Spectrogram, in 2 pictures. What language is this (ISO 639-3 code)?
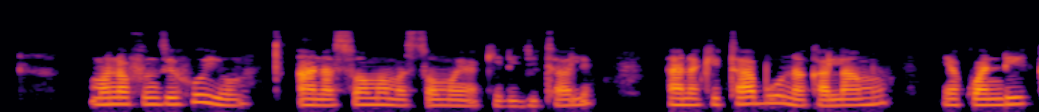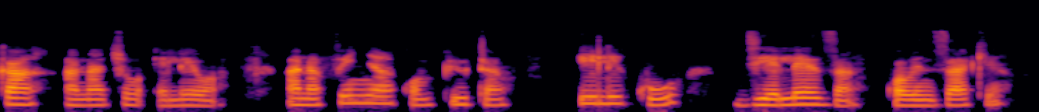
swa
